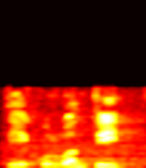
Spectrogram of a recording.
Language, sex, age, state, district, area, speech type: Sanskrit, female, 60+, Tamil Nadu, Chennai, urban, spontaneous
